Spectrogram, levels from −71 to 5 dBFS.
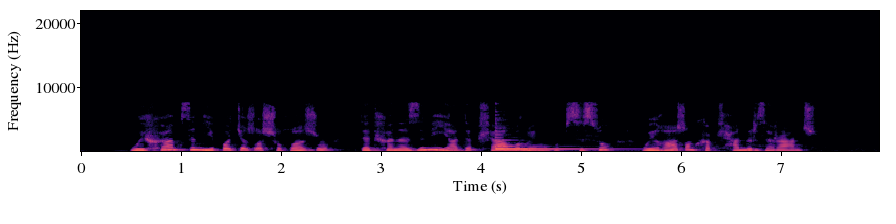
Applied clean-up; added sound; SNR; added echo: none; Plucked string instrument; 1 dB; none.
